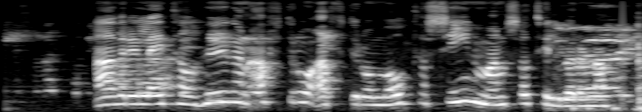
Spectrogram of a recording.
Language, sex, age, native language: Icelandic, female, 40-49, Icelandic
